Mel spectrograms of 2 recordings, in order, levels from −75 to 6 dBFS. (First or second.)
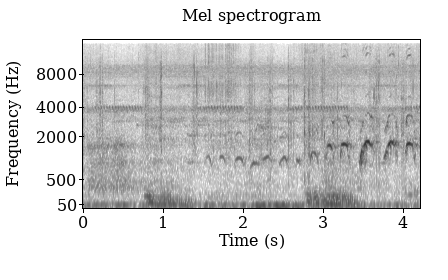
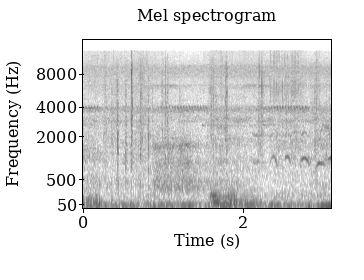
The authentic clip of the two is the first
